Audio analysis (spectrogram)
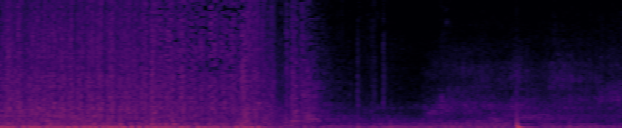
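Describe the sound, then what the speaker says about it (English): Machine gun fire in the video game Resident Evil Requiem: a dense, continuous roar of rapid shots that fades after a couple of seconds, leaving a noisy backdrop with one sharp impact near the end. "The guy with the machine gun is the one I don't like."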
